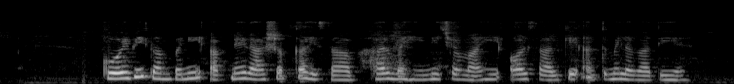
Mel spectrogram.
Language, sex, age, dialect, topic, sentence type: Hindi, female, 56-60, Marwari Dhudhari, banking, statement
